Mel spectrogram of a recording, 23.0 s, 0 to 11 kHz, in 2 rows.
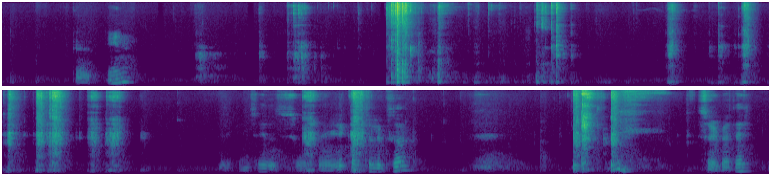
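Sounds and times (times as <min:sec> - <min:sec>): plastic toy bricks clicking: 0:05.8 - 0:06.6, 0:08.0 - 0:08.6.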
